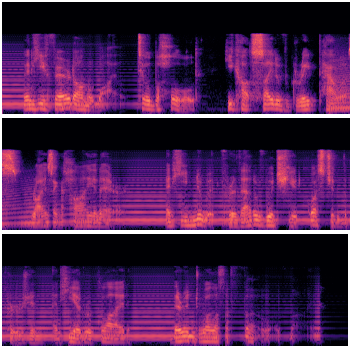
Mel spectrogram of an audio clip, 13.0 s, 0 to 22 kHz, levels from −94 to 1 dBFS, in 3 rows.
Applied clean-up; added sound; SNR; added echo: neural mask model RNNoise.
